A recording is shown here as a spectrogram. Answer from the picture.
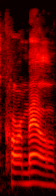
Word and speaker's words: Carmel: the name restaurant is Carmel Cafe and Wine Bar it's not the little candy at all it's like the place in California Terry Ryan am I correct yes sir okay Carmel Cafe and Wine Bar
